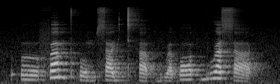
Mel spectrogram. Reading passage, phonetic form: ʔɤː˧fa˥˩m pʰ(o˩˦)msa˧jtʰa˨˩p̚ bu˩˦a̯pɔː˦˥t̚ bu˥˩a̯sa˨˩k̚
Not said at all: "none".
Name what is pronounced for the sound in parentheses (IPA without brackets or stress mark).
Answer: o˩˦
